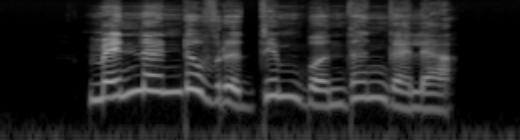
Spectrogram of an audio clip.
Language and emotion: Telugu, neutral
